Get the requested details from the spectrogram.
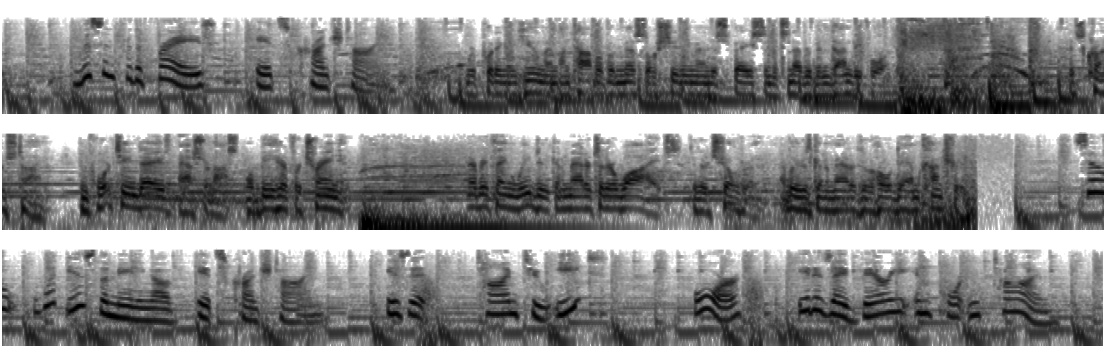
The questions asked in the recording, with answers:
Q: So what is the meaning of it's crunch time?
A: It's crunch time means it is a very important time.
